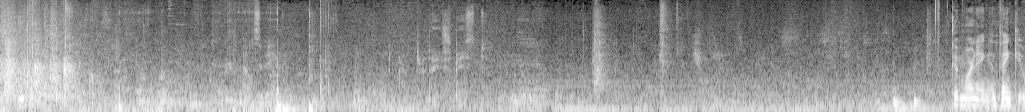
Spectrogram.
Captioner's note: applause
